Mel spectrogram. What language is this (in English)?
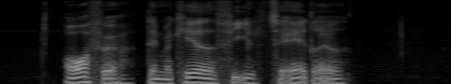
Danish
